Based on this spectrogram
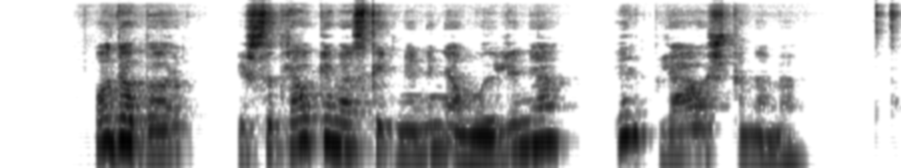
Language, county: Lithuanian, Telšiai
